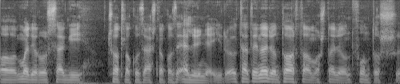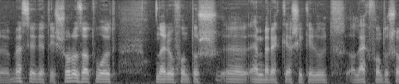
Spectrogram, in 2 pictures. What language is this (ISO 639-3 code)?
hun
